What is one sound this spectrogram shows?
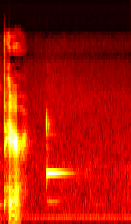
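A device plays a short notification chime.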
